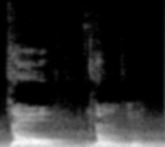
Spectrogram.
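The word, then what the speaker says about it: 游泳: So the first one is 游泳, 游泳. So it's second and third.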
